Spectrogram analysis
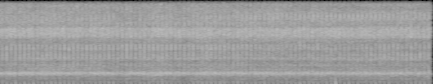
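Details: Steady loud hiss with fast, regular crackling pulses from a dental laser used to remove veneers.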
